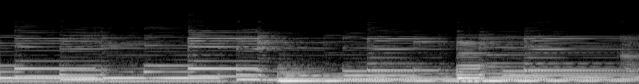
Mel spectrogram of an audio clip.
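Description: Clean electric guitar notes and chords played with the pickup selector in position one during a pre-shipping check, a steady loud run of ringing picked strings with a few sharper attacks.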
